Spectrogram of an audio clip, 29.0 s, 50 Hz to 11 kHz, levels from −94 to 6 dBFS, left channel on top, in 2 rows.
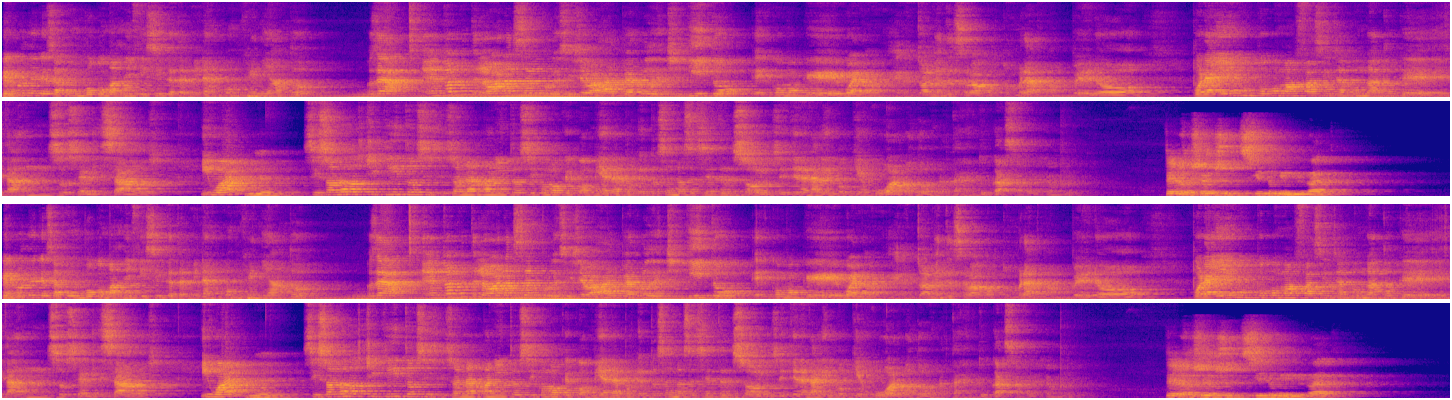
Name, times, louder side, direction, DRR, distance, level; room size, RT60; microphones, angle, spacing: voice 1, 0.0-3.0 3.6-16.9 17.5-25.2, equal, 20° right, -4 dB, 0.7 m, -23 dB
sound 1, 1.7-14.5, right 1 dB, 80° right, 0.5 m, -29 dB
voice 2, 26.1-27.8, left 2 dB, 75° left, -5 dB, 1.0 m, -22 dB
6.1 x 2.3 x 2.4 m, 1.2 s
head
